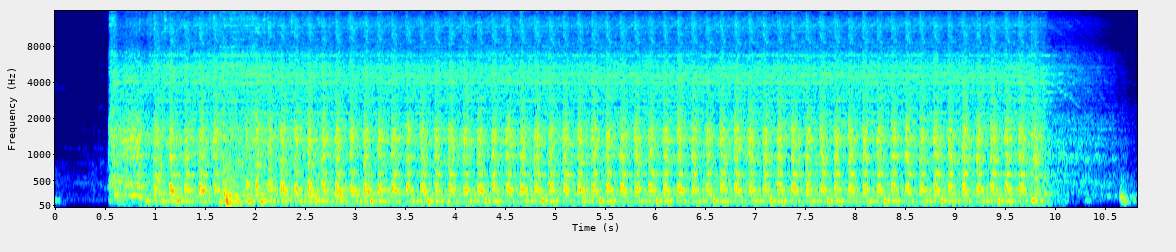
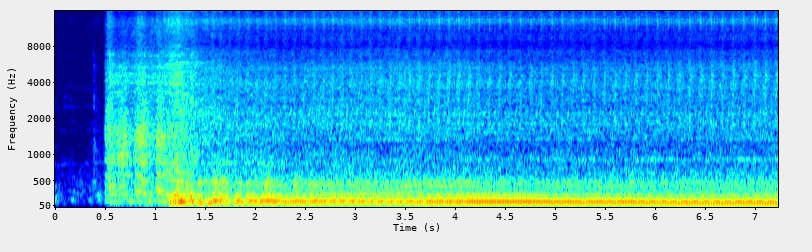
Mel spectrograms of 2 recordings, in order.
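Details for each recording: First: BMW 116i E87 N45 1.6 engine after hydraulic lifter replacement and cam cover reassembly, fuel pump fuse removed: starter cranks evenly for about nine seconds without firing to prime oil; oil pressure came up, normal cranking. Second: 2006 BMW 1 Series E87 N45B16 1.6 engine, first start after replacing the hydraulic lifters and refitting the cam cover: cranks, catches, idles with a light fast tappety clatter that fades as the lifters fill with oil.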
